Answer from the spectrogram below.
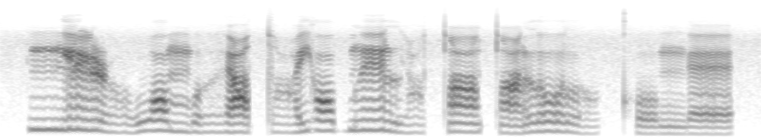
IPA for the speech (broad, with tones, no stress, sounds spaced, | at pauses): nʲ ẽ˦ ɭ ɔ̤˨ w ɔ˦ m ʊ˨ ɦ ɛ˨ tˤ i̤˨ j ɔ˦ b ẽ˦ l i̤˨ tˤ ĩ˧ tˤ ɛ̃˨ l o˦ l ɔ̤˨ kʰ o˨ ŋ ɛ˨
